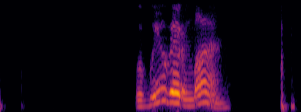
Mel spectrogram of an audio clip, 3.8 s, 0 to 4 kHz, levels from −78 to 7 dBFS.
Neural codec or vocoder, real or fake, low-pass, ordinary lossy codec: codec, 44.1 kHz, 2.6 kbps, DAC; fake; 3.6 kHz; Opus, 64 kbps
